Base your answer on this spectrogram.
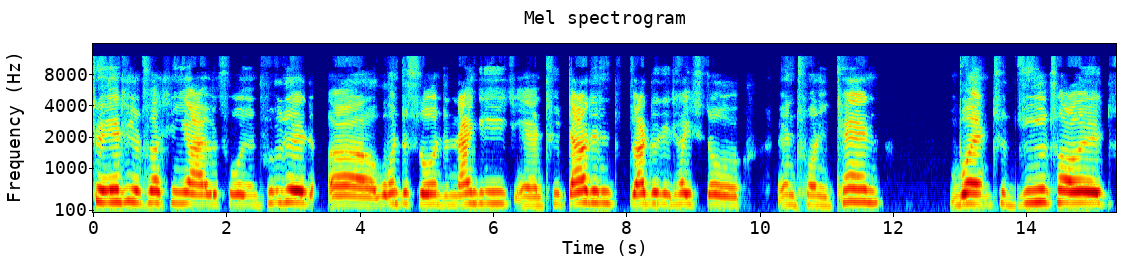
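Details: Adult woman with cerebral palsy, speech delay in childhood treated with intervention, self-described as talking differently and possibly hard to understand; dysarthria (cerebral palsy).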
